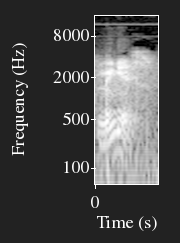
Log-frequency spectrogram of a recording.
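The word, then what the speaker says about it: Menzies: And menses is pronounced mingis.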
